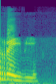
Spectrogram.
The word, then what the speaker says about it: Raby: Lo dijiste, sí, un poquito mal. Es Reiby.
